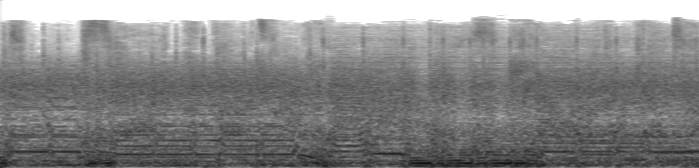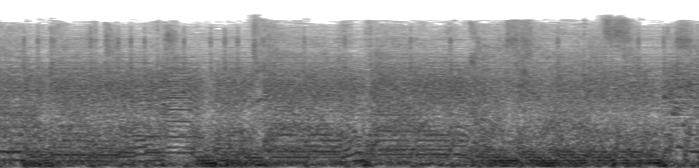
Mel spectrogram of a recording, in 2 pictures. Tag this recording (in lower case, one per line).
musical instrument
music
plucked string instrument
guitar
strum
